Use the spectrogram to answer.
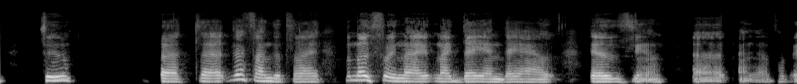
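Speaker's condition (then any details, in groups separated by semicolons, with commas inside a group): Spinal muscular atrophy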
